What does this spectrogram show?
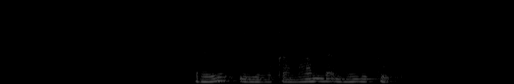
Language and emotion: Russian, neutral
